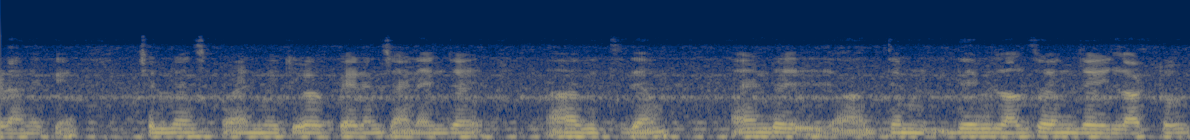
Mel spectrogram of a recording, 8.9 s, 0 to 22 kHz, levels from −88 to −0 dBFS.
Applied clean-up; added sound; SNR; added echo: none; none; none; none.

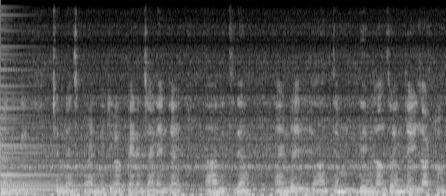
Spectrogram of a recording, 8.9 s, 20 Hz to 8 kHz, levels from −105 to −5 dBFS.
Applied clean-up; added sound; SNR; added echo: none; Strum; 8 dB; reverberation time 2.4 s.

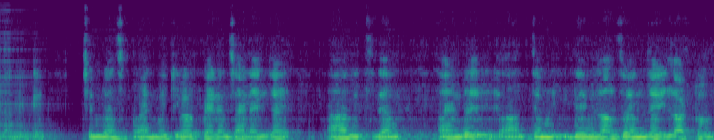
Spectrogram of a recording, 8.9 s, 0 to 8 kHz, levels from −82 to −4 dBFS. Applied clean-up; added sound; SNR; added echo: neural separator model SepFormer DNS4.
